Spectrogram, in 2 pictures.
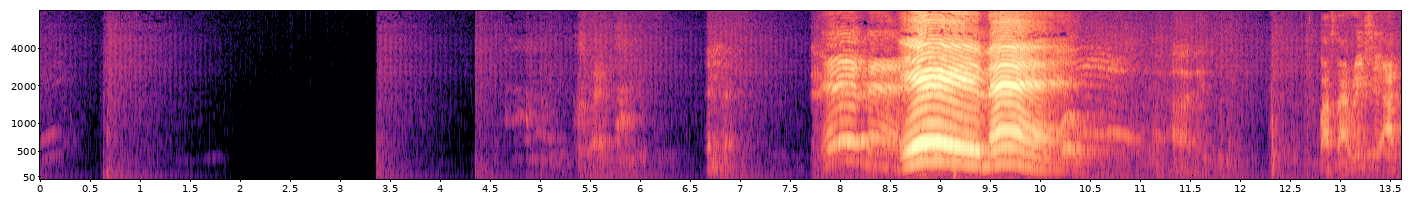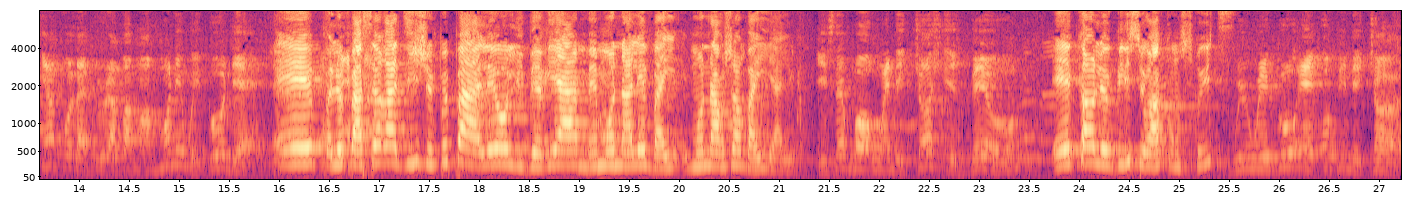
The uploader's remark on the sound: Celebration of Praise and Worship Service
